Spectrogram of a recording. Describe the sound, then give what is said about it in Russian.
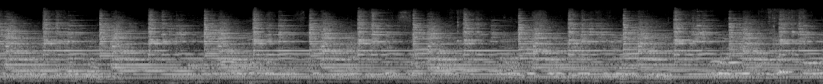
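Church bells at the church in Alferyevka, Penza district, peal loudly and continuously to greet the metropolitan on the feast day of Venerable Pimen of Ugresh, with repeated bright strikes ringing out in a steady rhythm over a dense, sustained wash of overlapping tones. “Святым образом, хлебом, солью и под колокольный звон.”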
